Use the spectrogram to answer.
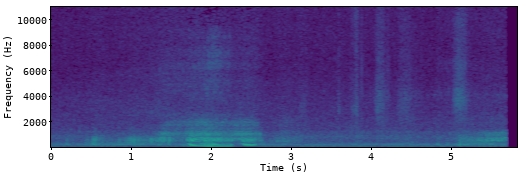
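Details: Two sleeping pets snoring: soft snoring and a snort-like breath over steady room noise.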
